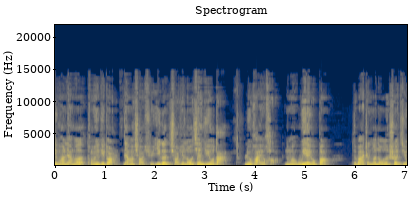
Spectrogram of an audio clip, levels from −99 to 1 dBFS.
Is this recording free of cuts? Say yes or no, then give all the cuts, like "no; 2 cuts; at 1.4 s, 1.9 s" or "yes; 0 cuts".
no; 2 cuts; at 1.3 s, 4.5 s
